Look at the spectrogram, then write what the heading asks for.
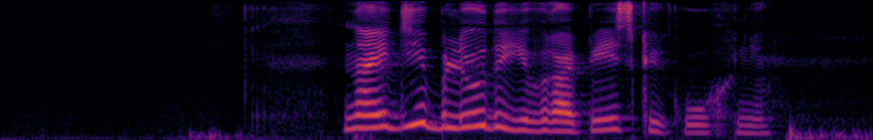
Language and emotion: Russian, neutral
